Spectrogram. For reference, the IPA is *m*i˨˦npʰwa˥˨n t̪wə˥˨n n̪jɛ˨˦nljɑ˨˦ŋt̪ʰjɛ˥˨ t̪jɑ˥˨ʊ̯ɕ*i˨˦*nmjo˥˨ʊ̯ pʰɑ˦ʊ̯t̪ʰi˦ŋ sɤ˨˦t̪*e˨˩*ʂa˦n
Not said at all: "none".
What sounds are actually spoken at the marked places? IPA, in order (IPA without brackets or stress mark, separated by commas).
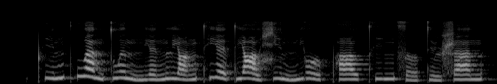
pʰ, i˥˨, y˨˩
